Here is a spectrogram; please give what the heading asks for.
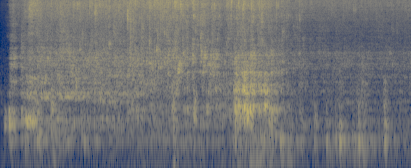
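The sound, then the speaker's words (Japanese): A toilet flushing: a loud rush of water runs steadily, swells to its strongest surge about midway, then eases into a quieter gurgle and trickle as the bowl refills. “おトイレ流します”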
